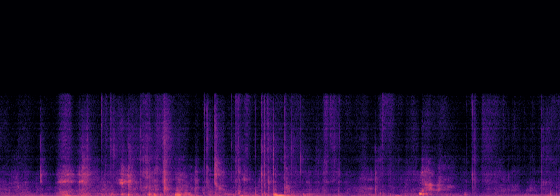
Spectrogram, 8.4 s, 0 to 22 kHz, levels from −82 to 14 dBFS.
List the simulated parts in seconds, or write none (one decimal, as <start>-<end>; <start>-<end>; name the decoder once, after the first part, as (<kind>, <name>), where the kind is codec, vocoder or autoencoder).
0.0-8.4 (codec, SNAC)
